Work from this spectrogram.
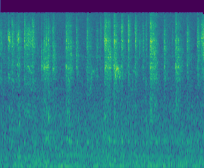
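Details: Angry squirrels fighting: harsh, high-pitched chattering bursts, repeated roughly every half second, with faint rustling underneath.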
